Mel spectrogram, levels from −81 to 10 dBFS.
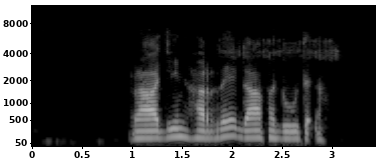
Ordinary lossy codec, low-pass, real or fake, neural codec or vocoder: Opus, 24 kbps; 7.2 kHz; fake; codec, 16 kHz, 4 kbps, X-Codec, HuBERT features, trained on general audio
